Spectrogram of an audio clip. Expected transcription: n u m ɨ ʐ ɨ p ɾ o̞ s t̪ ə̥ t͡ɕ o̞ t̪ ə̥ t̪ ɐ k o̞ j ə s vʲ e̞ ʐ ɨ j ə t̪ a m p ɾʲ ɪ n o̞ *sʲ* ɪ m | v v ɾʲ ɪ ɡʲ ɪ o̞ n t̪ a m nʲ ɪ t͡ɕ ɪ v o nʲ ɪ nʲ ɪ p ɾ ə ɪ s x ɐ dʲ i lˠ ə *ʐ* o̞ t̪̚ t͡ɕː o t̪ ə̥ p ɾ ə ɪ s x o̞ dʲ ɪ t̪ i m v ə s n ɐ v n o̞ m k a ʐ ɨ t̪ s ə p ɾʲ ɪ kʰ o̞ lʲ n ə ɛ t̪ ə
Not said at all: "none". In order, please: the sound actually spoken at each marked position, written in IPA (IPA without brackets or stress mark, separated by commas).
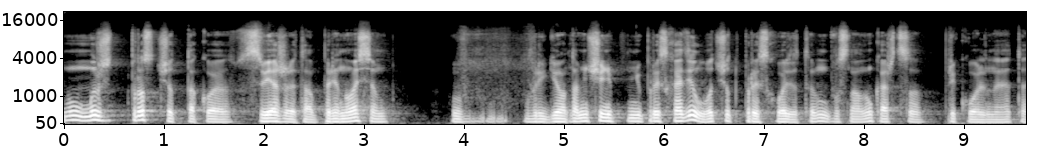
sʲ, v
